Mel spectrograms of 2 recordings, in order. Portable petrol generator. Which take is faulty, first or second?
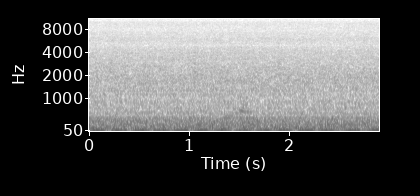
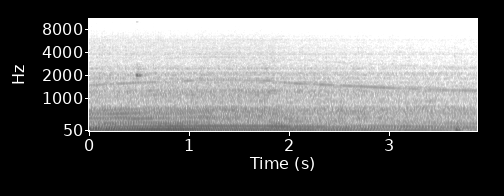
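second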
